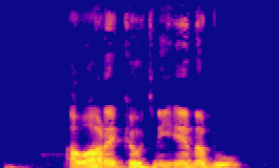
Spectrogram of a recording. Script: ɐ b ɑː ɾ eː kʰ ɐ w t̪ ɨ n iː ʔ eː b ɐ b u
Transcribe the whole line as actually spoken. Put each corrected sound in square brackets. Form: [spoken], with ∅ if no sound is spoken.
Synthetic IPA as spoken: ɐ [w] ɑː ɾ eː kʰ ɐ w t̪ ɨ n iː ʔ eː [m] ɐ b [uː]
